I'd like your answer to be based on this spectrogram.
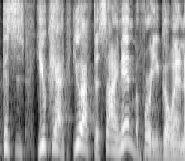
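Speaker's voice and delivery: mimicked agitated objection; freaking out. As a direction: stumble over the order in mock panic. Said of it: "she's freaking out".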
